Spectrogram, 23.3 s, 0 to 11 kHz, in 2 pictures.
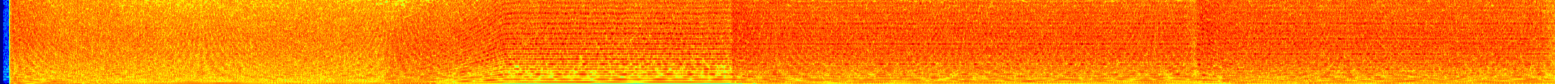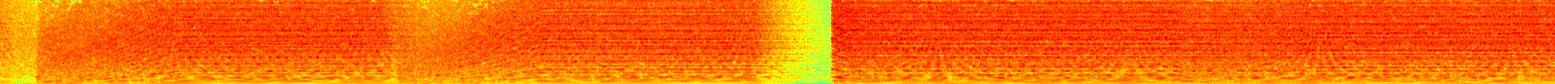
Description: Porta Synthex, Roland SR-JV80-09 Session

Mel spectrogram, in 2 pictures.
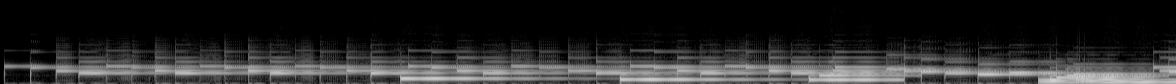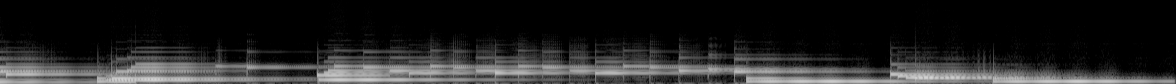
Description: Electric Piano, Korg PolySix; Factory Presets Bank A

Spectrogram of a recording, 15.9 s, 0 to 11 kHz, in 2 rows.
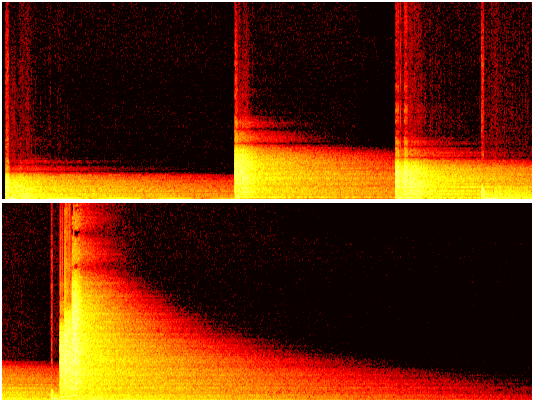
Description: Door Close, Korg MSC-8S Percussion

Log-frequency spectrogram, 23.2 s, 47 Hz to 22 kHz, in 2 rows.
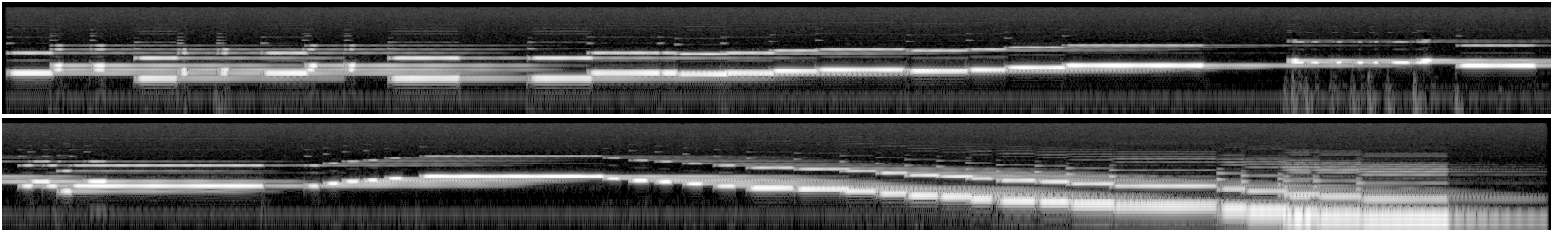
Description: panpipe, Casio MT-500; Tones

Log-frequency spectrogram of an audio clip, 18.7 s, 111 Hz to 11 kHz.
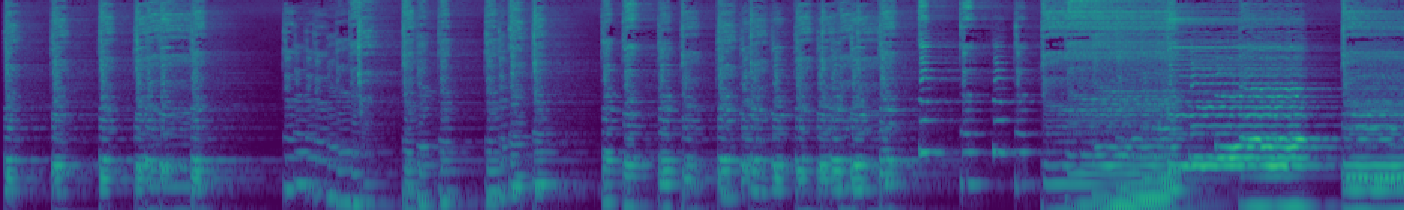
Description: Real Voices, Korg N364; Factory Prog demos

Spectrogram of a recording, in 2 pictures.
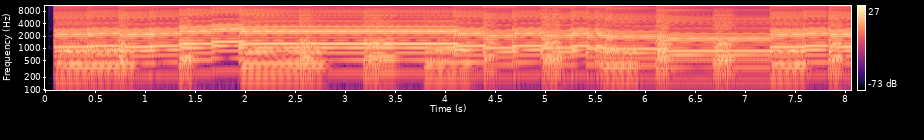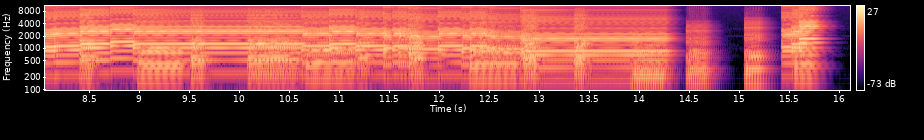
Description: Krummhorns, E-mu Proteus-2; Factory Presets

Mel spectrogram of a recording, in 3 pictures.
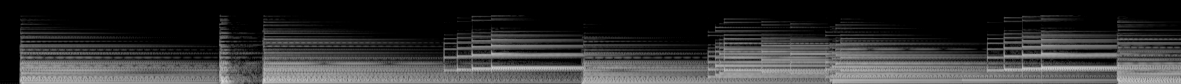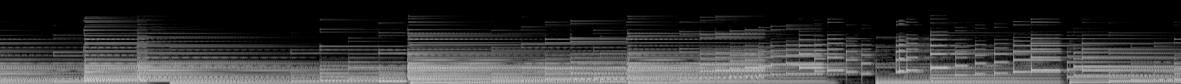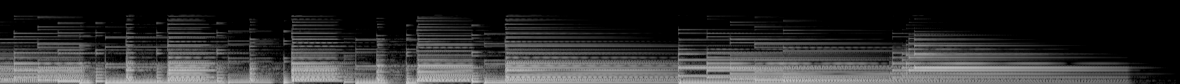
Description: DX E. Piano, Yamaha TG55; Factory Presets

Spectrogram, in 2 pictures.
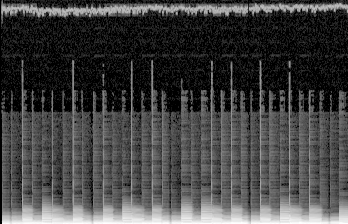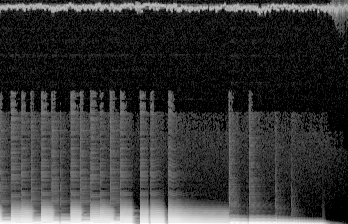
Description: Wave Bass

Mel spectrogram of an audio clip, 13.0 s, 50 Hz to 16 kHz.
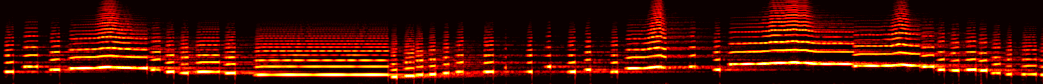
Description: Wave Mix, Cheetah MS6

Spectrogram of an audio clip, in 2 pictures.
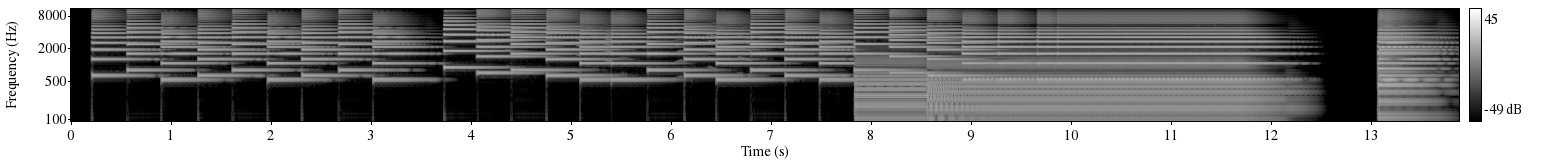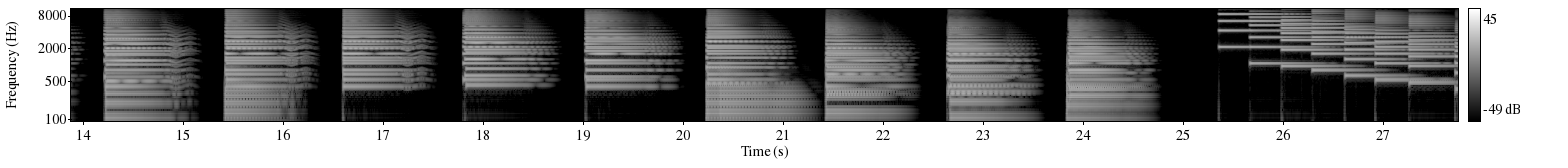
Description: Release Repeat

